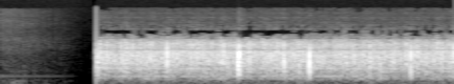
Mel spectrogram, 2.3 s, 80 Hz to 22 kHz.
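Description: Surface noise of a 78 rpm shellac record after the recorded music has ended. A steady, muffled hiss starts suddenly about half a second in and is scattered with irregular clicks and crackles.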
